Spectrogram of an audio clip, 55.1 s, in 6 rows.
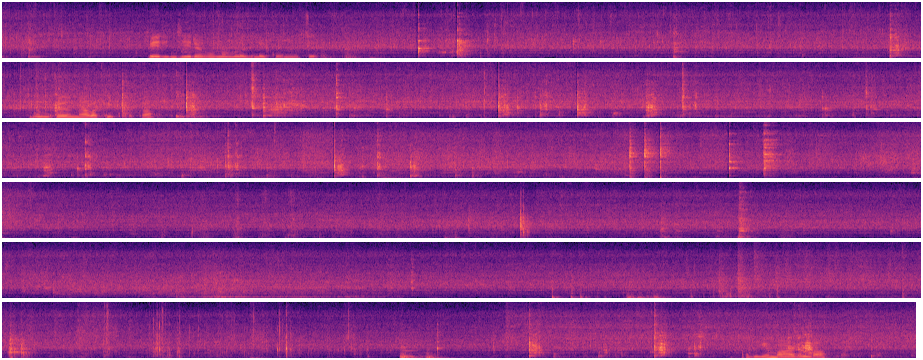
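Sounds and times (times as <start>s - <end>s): food sizzling in hot oil: 0.0s - 55.0s
spoon scraping and tapping pot: 24.6s - 26.2s.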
